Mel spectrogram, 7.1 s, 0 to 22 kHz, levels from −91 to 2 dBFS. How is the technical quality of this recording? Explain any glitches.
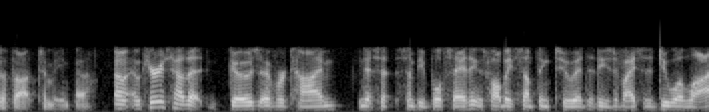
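One dropout interrupts this narrowband mobile call recording, which is band-limited to roughly 200 Hz to 3.6 kHz by the AMR narrowband mobile codec at 12.2 kbps, with light codec damage.

Lost AMR speech frames, 0.68 to 0.77 s, just after "a thought to me": radio errors corrupted a short run of frames, which fits three 20 ms frames (60 ms) being discarded. The decoder bridged the gap by repeating the last good pitch and vocal tract settings at falling gain, so the sound smears, stretches and fades before the voice returns weak or rough.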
